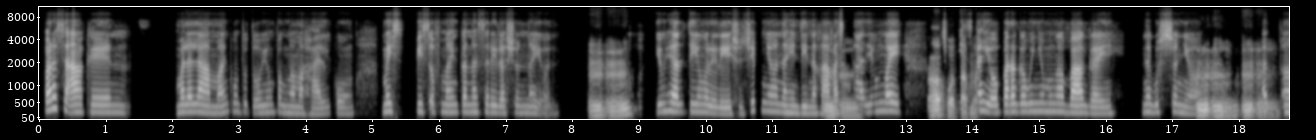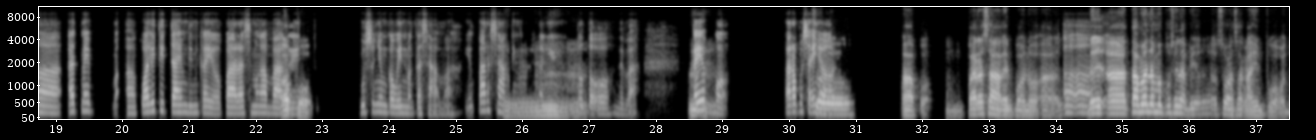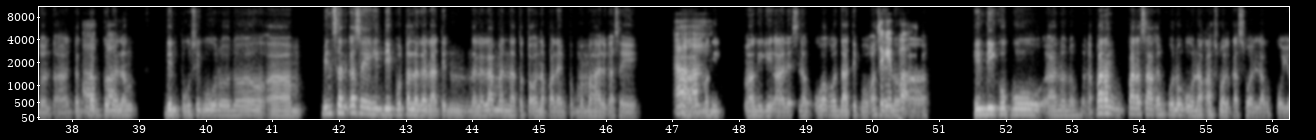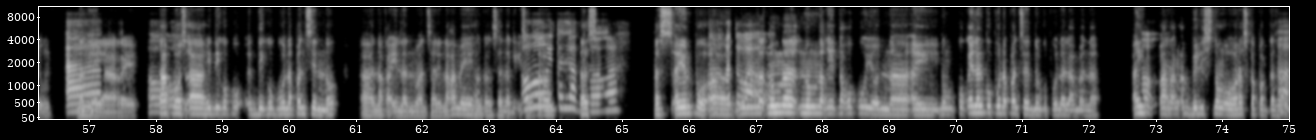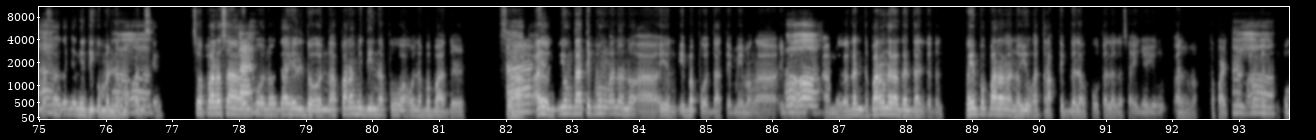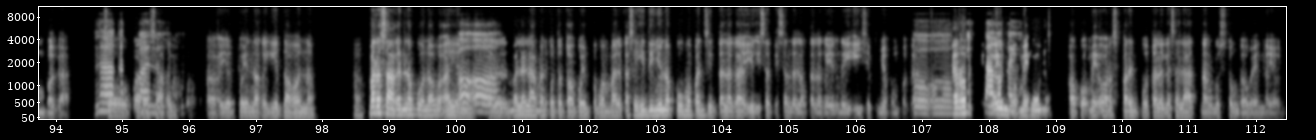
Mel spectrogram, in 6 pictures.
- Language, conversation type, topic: Filipino, unstructured, Paano mo malalaman kung tunay ang pagmamahal?
- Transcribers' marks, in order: bird; "may" said as "mays"; tapping; other background noise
